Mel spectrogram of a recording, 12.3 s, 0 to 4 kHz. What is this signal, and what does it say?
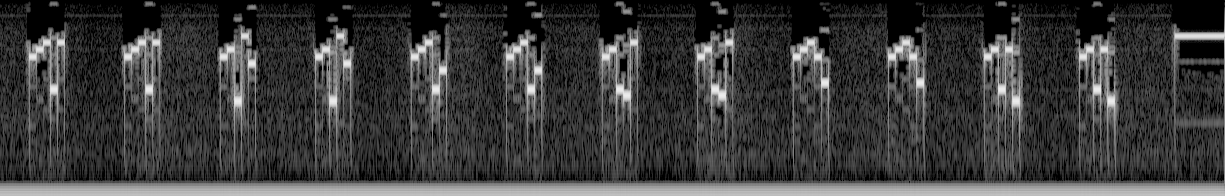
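Five-tone selective call (ZVEI), heard as quick runs of five tones, tones of about 70 ms. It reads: 89030 89030 89117 89117 89036 89036 89320 89320 89084 89084 89391 89391
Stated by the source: Five-tone ZVEI selective call received by SDR, from feuerwehr-orlamuende.org fire brigade archive.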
